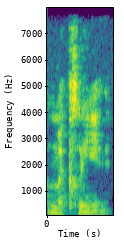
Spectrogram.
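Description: The name is said the American way.

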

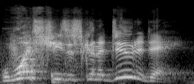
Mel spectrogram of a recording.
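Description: It sounds eager and excited.

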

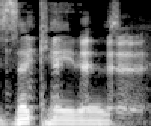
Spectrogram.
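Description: The word is said with a Baltimore accent. The speaker calls it wrong.

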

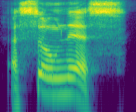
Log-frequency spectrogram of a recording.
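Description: It is said with a defiant, taunting attitude. The speaker calls it right. "I meant it to be said like, hey"

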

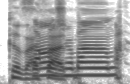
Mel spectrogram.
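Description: The name is said with a French pronunciation. "It's what it's supposed to be"

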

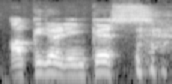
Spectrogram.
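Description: It is said in a German accent.

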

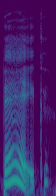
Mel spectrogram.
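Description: The vowel sounds like the one in 'beg'. "You're saying beg"

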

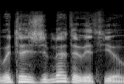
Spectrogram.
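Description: It is said in a French accent.

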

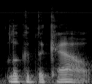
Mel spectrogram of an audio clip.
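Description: It is said in a British accent. "like the British would say it"

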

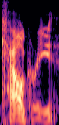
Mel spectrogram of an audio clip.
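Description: It is pronounced the way locals say it. The speaker is from the city. The speaker calls it right. "instead of Calgary"

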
